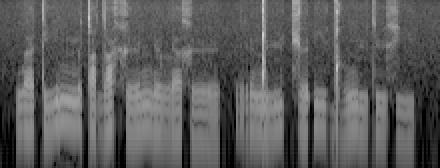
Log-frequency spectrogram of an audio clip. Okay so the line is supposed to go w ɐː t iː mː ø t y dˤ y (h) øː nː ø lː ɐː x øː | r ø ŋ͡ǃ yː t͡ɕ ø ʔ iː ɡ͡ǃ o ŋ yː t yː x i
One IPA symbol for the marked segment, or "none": x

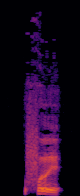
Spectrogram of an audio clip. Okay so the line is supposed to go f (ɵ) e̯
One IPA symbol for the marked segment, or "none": ə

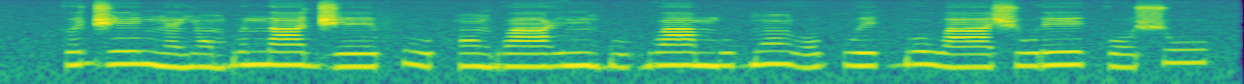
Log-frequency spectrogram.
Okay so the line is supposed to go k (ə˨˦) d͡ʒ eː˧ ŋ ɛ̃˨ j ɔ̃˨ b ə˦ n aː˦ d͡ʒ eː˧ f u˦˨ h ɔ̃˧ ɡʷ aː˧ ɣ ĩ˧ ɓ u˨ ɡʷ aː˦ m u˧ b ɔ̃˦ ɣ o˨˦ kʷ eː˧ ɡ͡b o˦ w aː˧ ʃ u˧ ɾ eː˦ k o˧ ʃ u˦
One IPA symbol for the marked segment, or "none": ə˨˦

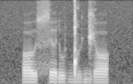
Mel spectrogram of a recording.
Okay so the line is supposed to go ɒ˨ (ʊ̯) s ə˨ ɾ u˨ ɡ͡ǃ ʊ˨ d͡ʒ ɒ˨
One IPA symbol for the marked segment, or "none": ʊ̯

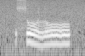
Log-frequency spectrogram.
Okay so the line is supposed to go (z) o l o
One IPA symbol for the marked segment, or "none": s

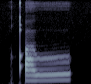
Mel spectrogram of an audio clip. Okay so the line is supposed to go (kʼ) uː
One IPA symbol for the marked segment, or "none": qʼ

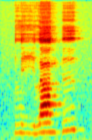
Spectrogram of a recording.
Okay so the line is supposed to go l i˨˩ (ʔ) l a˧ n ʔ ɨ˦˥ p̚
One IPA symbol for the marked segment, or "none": none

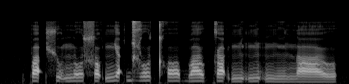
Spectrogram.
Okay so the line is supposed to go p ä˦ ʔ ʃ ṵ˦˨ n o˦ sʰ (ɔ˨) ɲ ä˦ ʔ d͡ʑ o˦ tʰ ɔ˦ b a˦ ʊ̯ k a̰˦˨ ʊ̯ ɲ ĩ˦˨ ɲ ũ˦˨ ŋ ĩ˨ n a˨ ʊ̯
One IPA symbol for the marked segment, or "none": ɔ̰˦˨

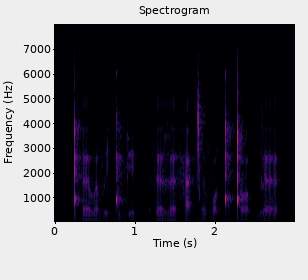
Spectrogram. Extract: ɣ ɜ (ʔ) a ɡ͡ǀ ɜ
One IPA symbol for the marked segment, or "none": h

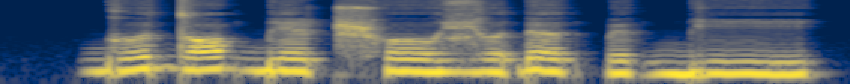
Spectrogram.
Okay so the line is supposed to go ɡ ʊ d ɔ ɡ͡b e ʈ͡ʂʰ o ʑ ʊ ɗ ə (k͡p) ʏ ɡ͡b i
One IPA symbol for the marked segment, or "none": k͡p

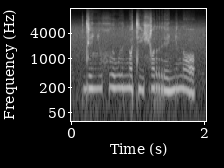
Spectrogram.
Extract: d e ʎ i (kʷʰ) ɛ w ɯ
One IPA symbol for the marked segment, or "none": xʷ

